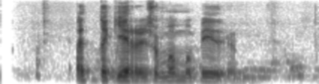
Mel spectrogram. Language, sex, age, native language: Icelandic, male, 14, Icelandic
